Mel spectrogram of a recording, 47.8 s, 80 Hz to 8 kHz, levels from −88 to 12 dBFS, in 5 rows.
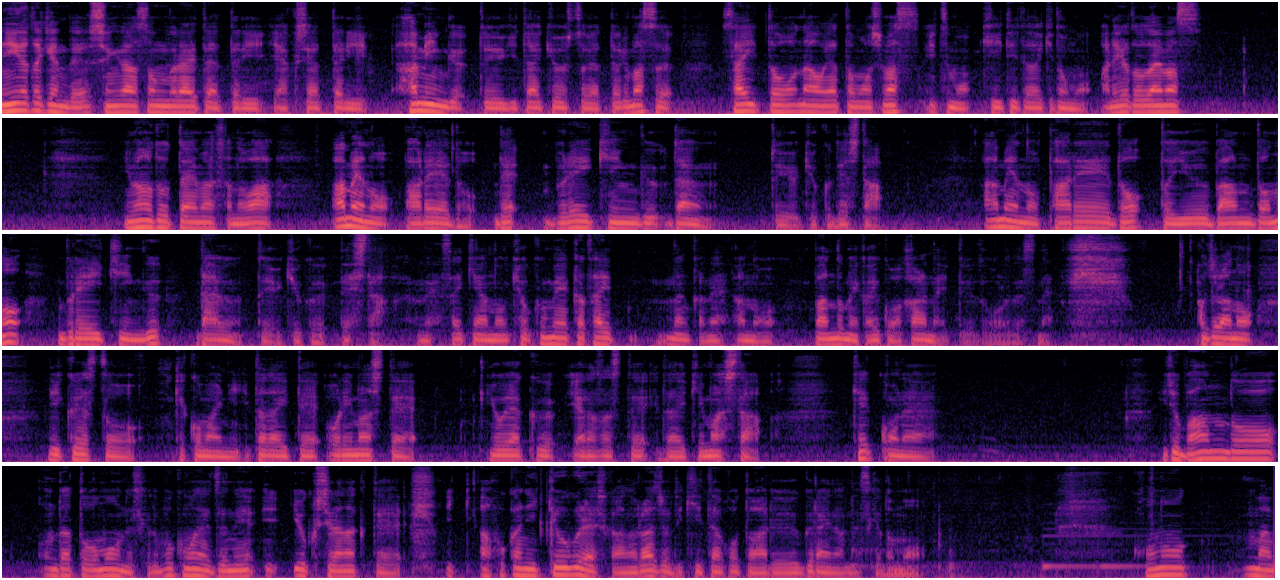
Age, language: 20-39, Japanese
